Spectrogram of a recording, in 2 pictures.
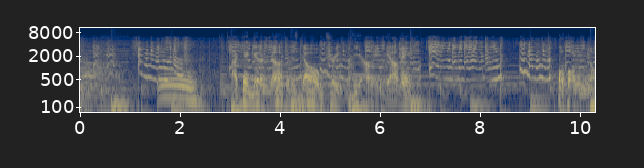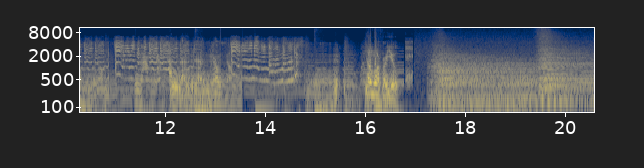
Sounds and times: Music: 0.0s - 20.5s
Speech: 3.0s - 6.7s, 11.4s - 13.6s, 16.0s - 16.8s.

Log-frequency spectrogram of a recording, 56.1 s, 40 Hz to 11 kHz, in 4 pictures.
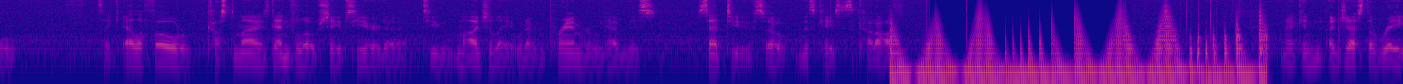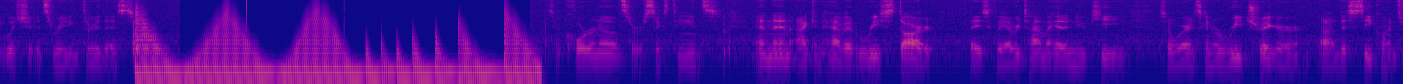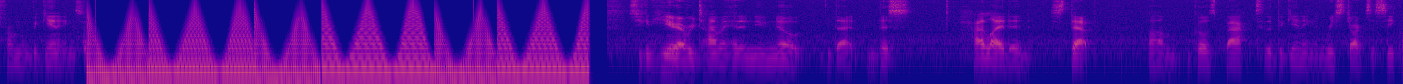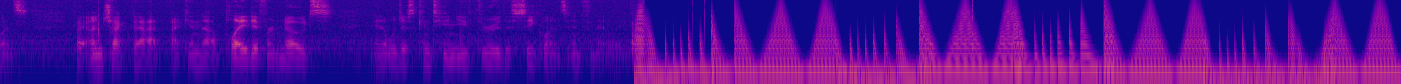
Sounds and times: Speech: 0.0s - 0.2s, 1.0s - 9.0s, 12.7s - 15.4s, 19.5s - 29.0s, 34.3s - 39.0s, 39.6s - 48.4s
Synthesizer: 11.1s - 12.7s, 15.4s - 17.5s.

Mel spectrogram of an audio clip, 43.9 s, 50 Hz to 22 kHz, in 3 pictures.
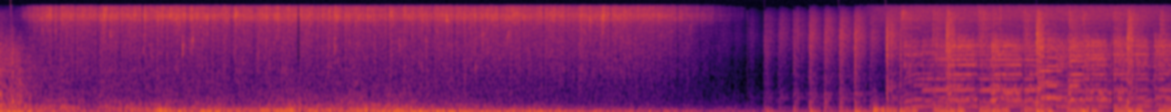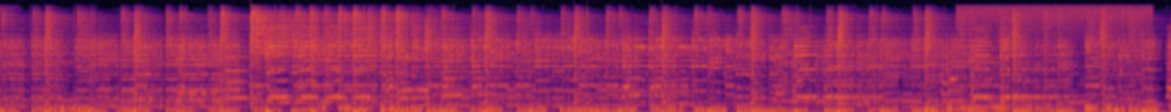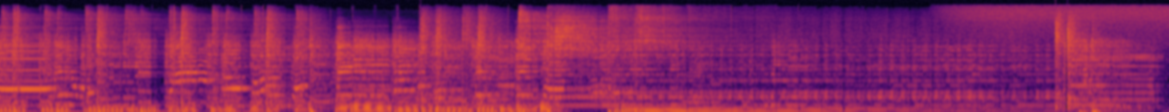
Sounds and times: Music: 9.3s - 43.8s.

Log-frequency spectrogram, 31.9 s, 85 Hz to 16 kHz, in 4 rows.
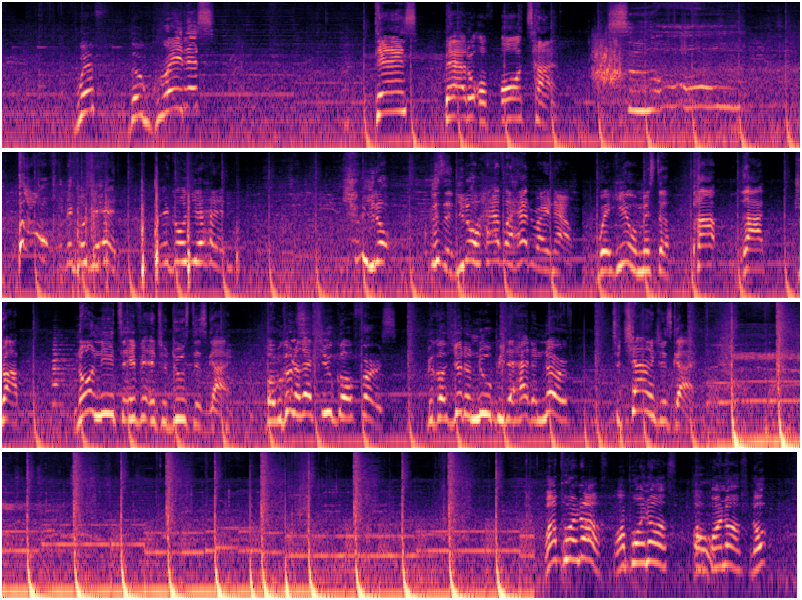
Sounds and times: Music: 0.0s - 29.3s
Speech: 3.8s - 7.4s, 8.2s - 10.3s, 11.4s - 22.9s, 29.4s - 31.7s.

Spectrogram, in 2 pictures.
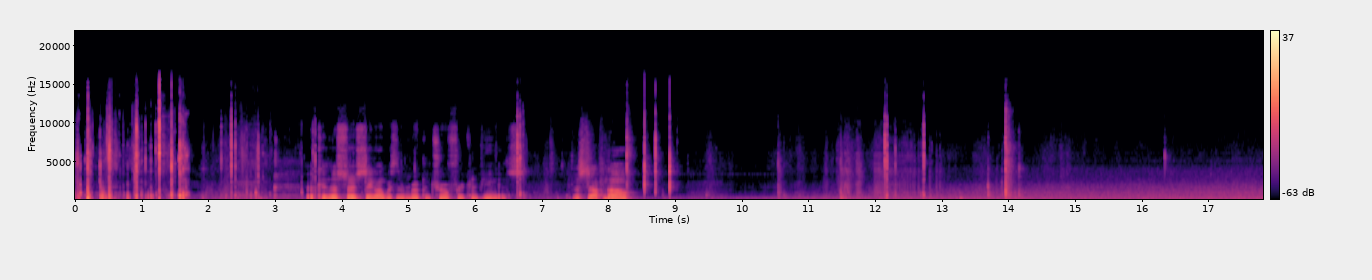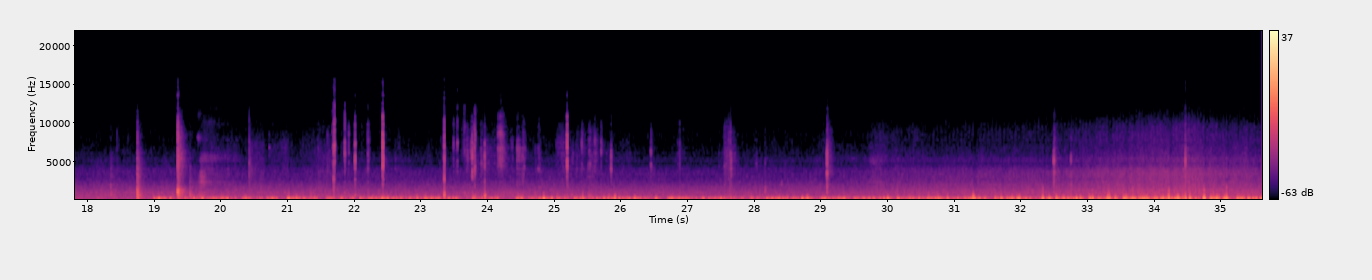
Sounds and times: Speech: 3.5s - 6.8s, 7.4s - 8.4s.

